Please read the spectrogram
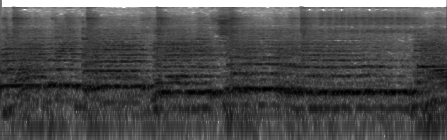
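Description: Music with a group of voices singing long held notes over a light steady beat.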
